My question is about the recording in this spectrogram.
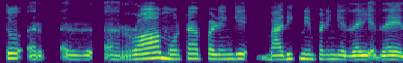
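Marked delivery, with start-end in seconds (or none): none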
